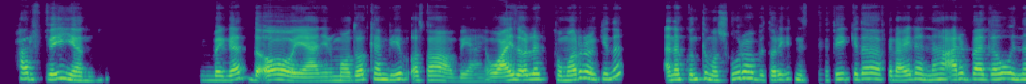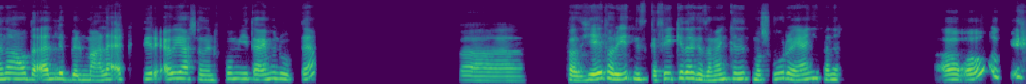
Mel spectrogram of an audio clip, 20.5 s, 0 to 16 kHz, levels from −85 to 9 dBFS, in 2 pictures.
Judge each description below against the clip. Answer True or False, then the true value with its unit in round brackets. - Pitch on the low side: False (220 Hz)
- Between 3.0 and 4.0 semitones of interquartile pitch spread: True (3.5 semitones)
